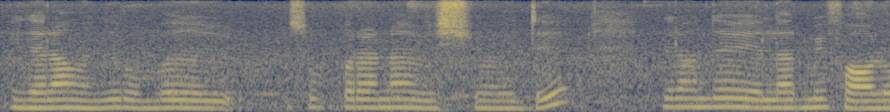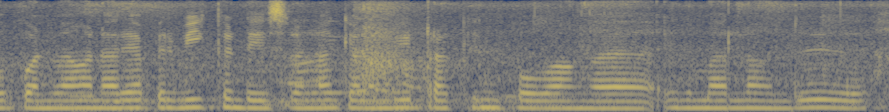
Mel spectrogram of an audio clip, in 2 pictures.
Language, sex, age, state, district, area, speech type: Tamil, female, 18-30, Tamil Nadu, Sivaganga, rural, spontaneous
